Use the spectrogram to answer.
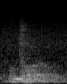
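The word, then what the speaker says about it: Hoopoe: How do you pronounce that one? Hoopo.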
